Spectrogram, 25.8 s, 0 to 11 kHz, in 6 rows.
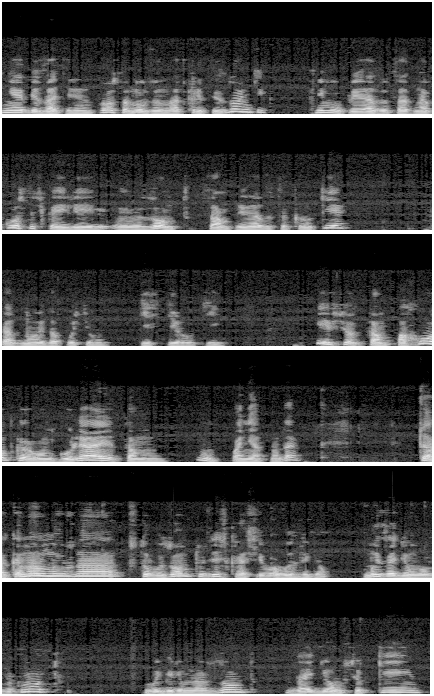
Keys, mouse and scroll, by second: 8.3 click, 8.8 middle click, 11.6 middle click, 18.1 click, 19.0 middle click, 19.6 shift+middle click, 21.0 click.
